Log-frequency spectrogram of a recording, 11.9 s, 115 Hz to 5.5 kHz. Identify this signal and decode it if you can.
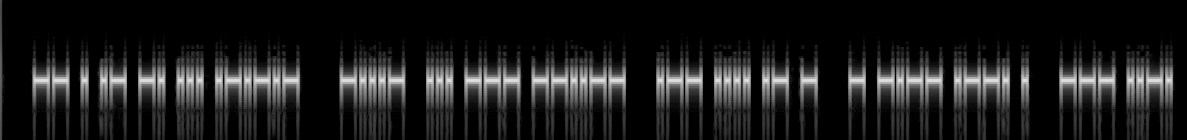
Morse code, heard as a keyed tone, about 25 wpm, 600 Hz. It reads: MEANS. <BT> SO, WHAT TYPE OF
